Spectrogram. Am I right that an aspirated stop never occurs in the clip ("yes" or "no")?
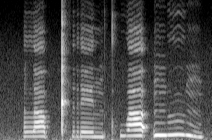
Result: no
